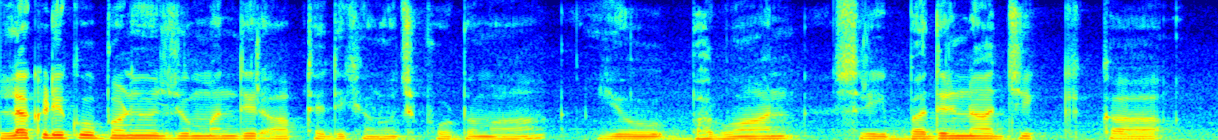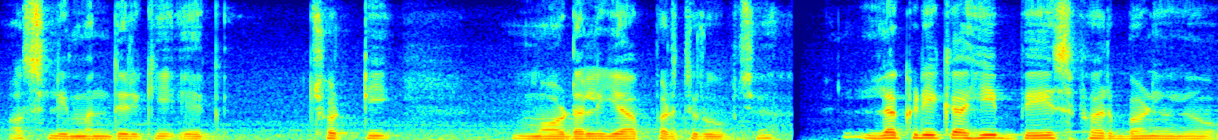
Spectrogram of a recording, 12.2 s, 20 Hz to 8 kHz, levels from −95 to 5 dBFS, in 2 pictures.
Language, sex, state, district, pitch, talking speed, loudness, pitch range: Garhwali, male, Uttarakhand, Tehri Garhwal, 130 Hz, 160 wpm, -22 LUFS, 125-145 Hz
